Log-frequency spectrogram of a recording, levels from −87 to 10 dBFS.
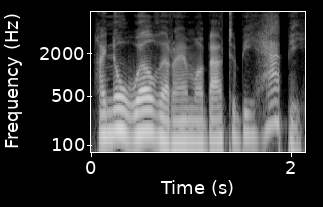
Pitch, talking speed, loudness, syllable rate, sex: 130 Hz, 280 wpm, -16 LUFS, 6.0 syllables/s, male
